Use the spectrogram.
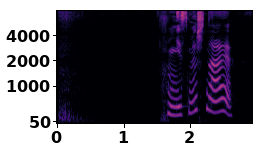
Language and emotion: Russian, positive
